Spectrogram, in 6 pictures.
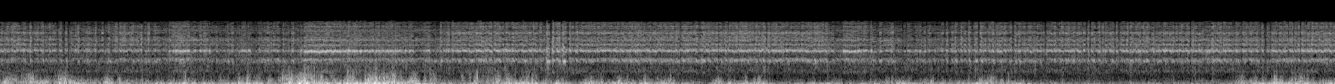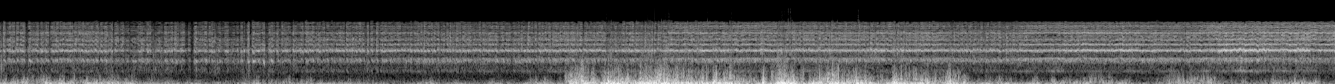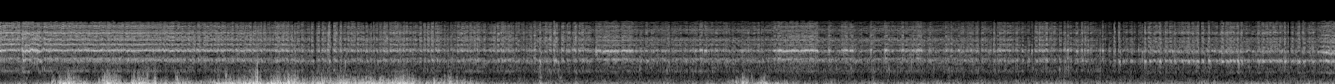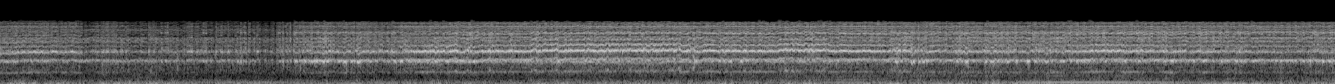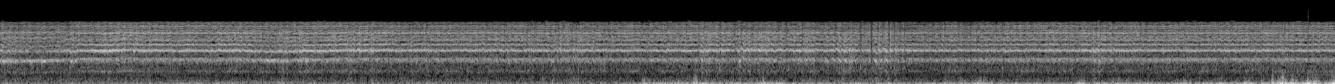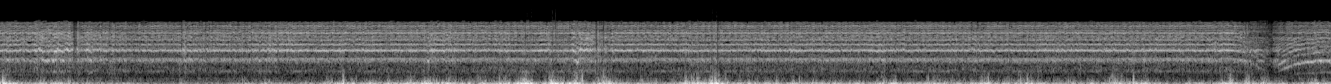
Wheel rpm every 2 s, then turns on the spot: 160, 160, 160, 160, 160, 160, 160, 160, 160, 160, 160, 160, 160, 160, 160, 160, 160, 160, 160, 150, 150, 150, 150, 150, 150, 150, 150, 160, 160, 160, 160, 160, 160, 160, 160, 160, 160, 160, 160, 140.
none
